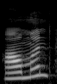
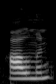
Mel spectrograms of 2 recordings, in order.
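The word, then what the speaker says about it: almond: यहां L silent है यह है आमंड लेकिन अमेरिकन इंग्लिश में इसे आमन पढ़ा जाता है तो कई बार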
